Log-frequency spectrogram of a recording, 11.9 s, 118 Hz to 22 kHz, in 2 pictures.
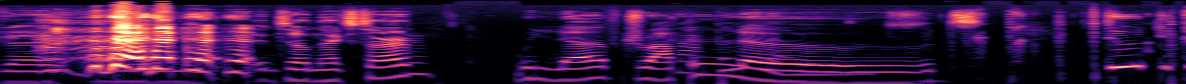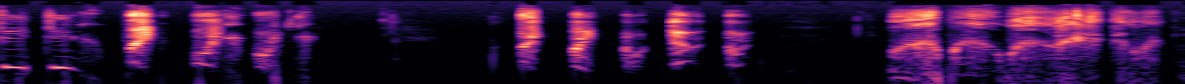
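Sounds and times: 
speech: 0:00.0 - 0:07.5
laughter: 0:00.1 - 0:01.3
voice imitating a cartoon duck with raspy quacking syllables: 0:04.8 - 0:07.6, 0:08.4 - 0:09.8, 0:10.4 - 0:11.8.

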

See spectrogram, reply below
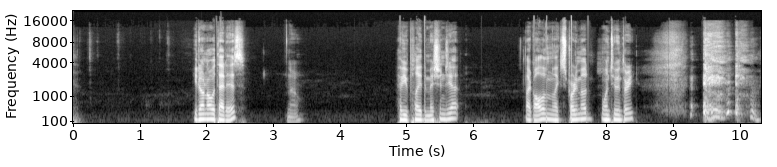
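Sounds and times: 
speech: 0:01.8 - 0:02.6, 0:03.2 - 0:03.5, 0:04.9 - 0:05.9, 0:06.8 - 0:10.3
person coughing: 0:09.0 - 0:10.3.

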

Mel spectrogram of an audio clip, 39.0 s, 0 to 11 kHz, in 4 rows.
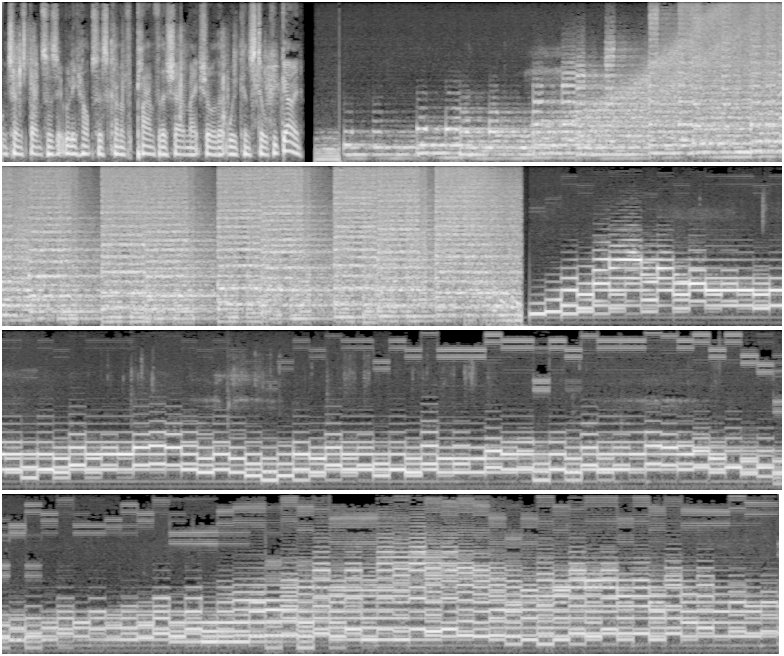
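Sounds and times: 
speech: 0:00.0 - 0:04.0
software synthesizer music: 0:03.9 - 0:38.9.

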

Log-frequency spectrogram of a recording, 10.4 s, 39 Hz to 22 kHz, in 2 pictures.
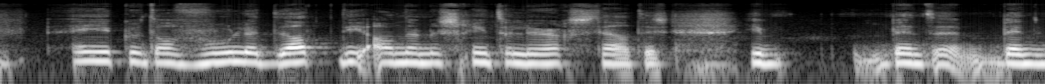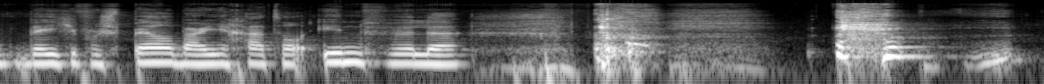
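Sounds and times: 
speech: 0:00.4 - 0:08.4
person coughing from a lingering cold: 0:08.2 - 0:08.7, 0:09.3 - 0:10.4.

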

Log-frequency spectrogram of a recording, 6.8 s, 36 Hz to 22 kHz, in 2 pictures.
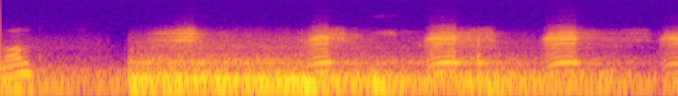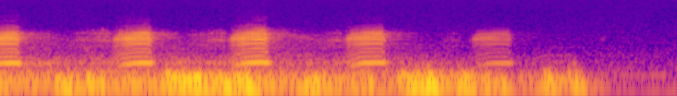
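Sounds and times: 
low rumbling outdoor background: 0:00.0 - 0:06.7
mallard ducks quacking: 0:00.7 - 0:06.0.

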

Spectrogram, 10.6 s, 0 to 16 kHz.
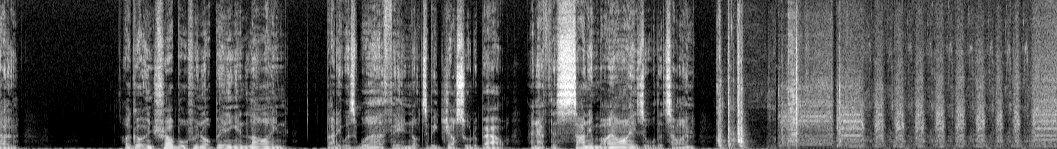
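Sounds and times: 
speech: 0:00.0 - 0:00.2, 0:01.2 - 0:07.3
printer head sweeping back and forth, whirring and rattling: 0:07.2 - 0:10.5.

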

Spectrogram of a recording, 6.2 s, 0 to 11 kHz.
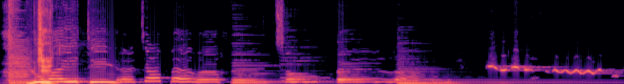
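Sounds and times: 
speech: 0:00.3 - 0:04.5
clear high whistled melody: 0:04.9 - 0:06.2.

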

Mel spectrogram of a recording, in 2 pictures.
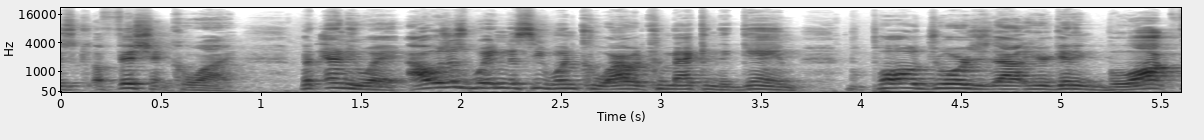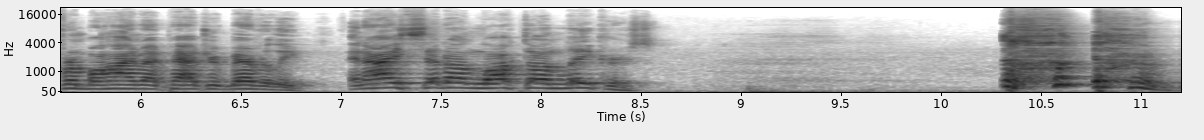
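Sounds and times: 
speech: 0:00.0 - 0:08.7, 0:10.3 - 0:11.1
harsh raspy coughs: 0:10.3 - 0:11.1.

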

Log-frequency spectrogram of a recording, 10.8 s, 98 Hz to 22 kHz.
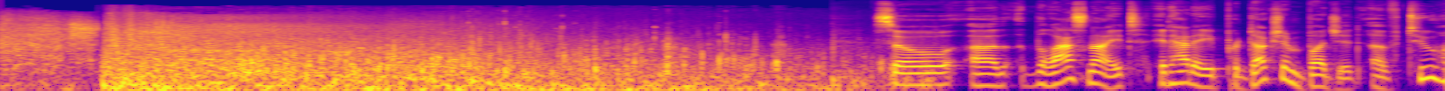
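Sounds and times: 
loud explosion rolling into a heavy roaring rumble: 0:00.0 - 0:07.1
speech: 0:06.7 - 0:10.8.

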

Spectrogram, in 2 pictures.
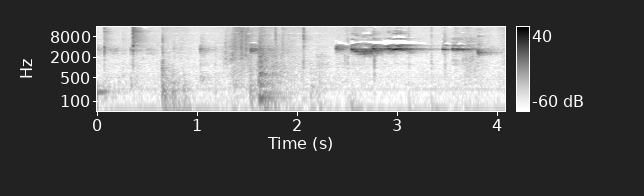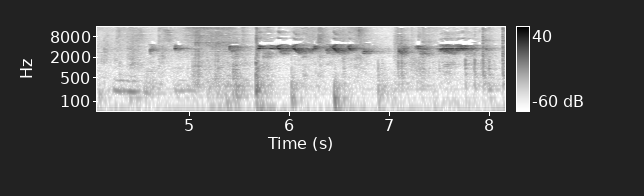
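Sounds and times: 
bird chirping outdoors: 0:02.4 - 0:08.1.

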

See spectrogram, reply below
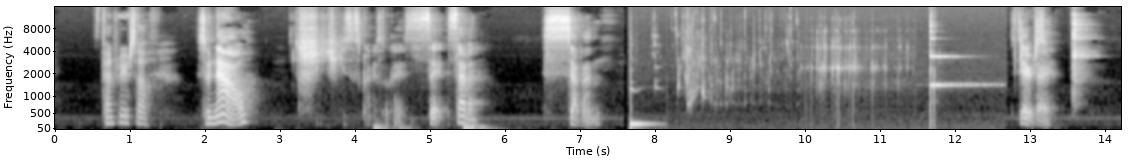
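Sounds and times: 
speech: 0:00.6 - 0:05.8, 0:06.5 - 0:07.8, 0:12.8 - 0:13.4
glasses clinking in a toast: 0:07.7 - 0:12.7
drinks trickling and splashing into Yellow Rose glasses: 0:08.1 - 0:11.6.

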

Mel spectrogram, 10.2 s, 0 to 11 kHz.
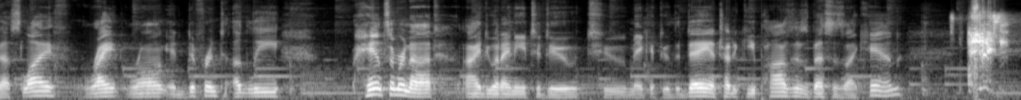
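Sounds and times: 
speech: 0:00.0 - 0:09.9
brief inhale: 0:02.8 - 0:03.3, 0:09.1 - 0:09.6
person sneezing: 0:09.5 - 0:10.1.

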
